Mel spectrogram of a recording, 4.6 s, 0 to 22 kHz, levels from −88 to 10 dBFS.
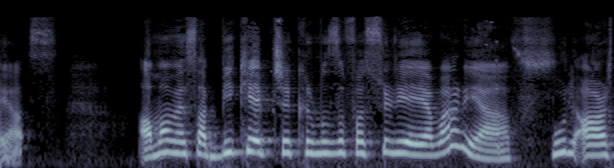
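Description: From 2.04 to 2.09 s, bit errors in roughly three compressed frames were decoded anyway, misplacing spectral energy into a brief chirp-like burst peaking around -30 dBFS. At 3.62 to 3.74 s, compressed frames were skipped, so the speech jumps ahead by about 30 ms.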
